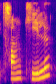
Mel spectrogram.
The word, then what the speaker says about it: tranquille: And note here, because you've got the L sound before an E, we pronounce it. Okay, écoutez et répétez tranquille.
